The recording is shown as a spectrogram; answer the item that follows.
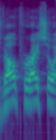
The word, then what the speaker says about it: Valparaiso: We are back with the pandemic version of the Valpo Bowl as Valparaiso Avenue rivals Sacred Heart Prep and Menlo play their final football games for this season.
